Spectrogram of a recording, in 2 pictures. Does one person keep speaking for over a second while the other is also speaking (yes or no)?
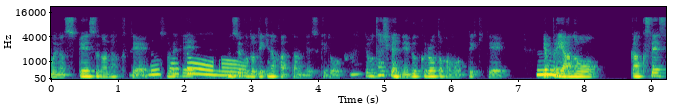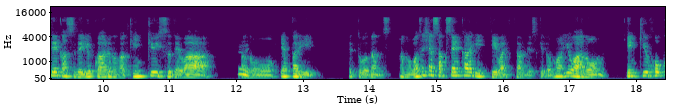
yes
